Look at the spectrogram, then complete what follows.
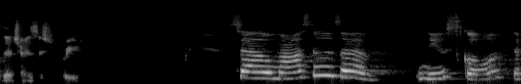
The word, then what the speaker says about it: MOSDOH: What do you guys pronounce it? MOSDOH, right? MOSDOH at ATSU?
